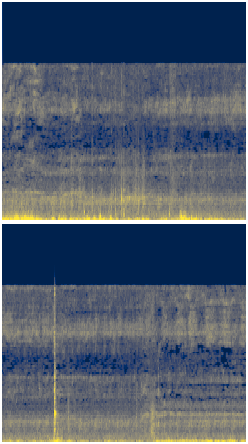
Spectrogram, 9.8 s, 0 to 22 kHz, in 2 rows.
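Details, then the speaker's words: 2003 Ford E550 7.3 Powerstroke box truck, P1211 low ICP under load when hot: irregular bubbling gurgle from number 8 injector's spigot, changing when covered; internal injector leak, other injectors quiet. "but you can hear the gurgling here I'm going to let it let you listen and illustrate the change in sound when I put my finger over the little spigot"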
